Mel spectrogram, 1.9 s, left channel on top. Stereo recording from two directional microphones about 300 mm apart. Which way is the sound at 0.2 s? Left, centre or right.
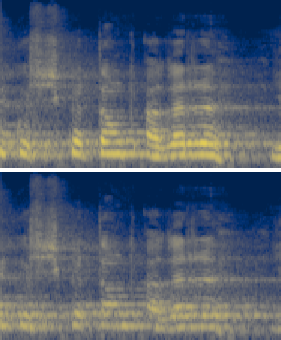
Centre.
